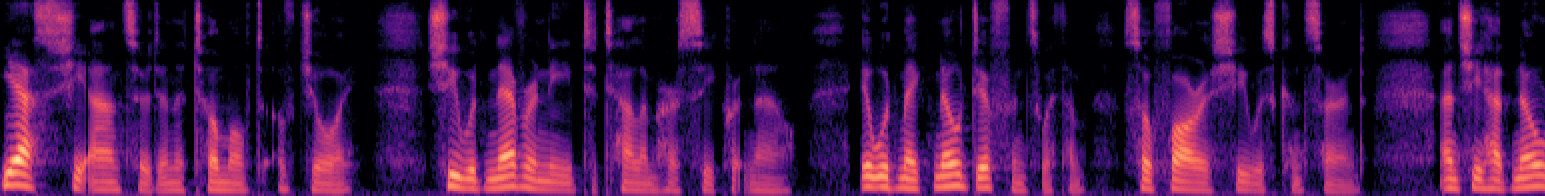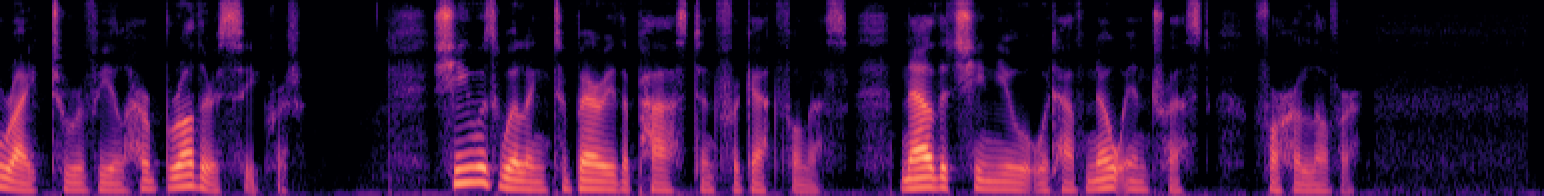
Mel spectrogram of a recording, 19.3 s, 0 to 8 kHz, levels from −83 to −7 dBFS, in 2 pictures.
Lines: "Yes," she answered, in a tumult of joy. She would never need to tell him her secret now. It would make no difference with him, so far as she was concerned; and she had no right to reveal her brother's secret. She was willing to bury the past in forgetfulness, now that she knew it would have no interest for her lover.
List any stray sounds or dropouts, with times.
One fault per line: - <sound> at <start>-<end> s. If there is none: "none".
none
